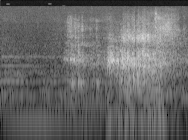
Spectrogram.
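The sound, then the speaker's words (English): A dog growls and snarls, a loud, rough, aggressive outburst that swells after a short quiet lead-in and holds for about a second. “Dog!”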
